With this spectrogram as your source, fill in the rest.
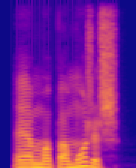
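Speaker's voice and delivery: ordinary delivery, nothing marked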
